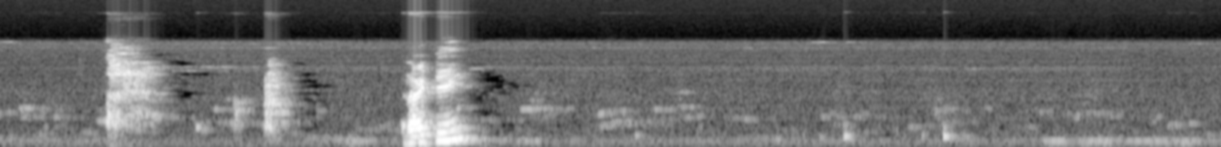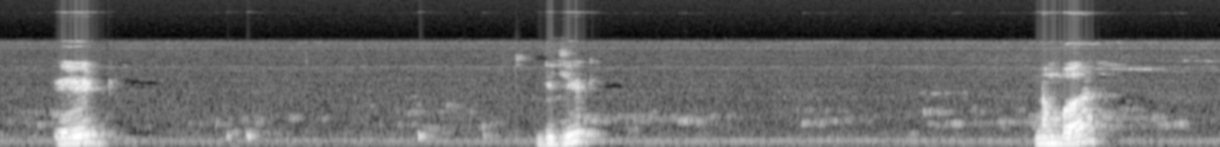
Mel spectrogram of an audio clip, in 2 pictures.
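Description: A man speaks in short bursts nearby.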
